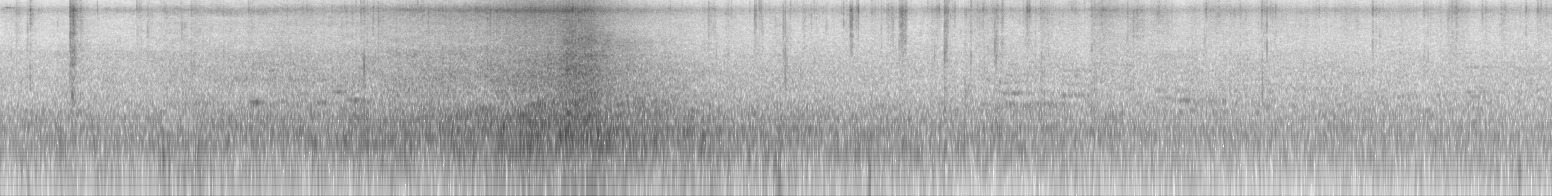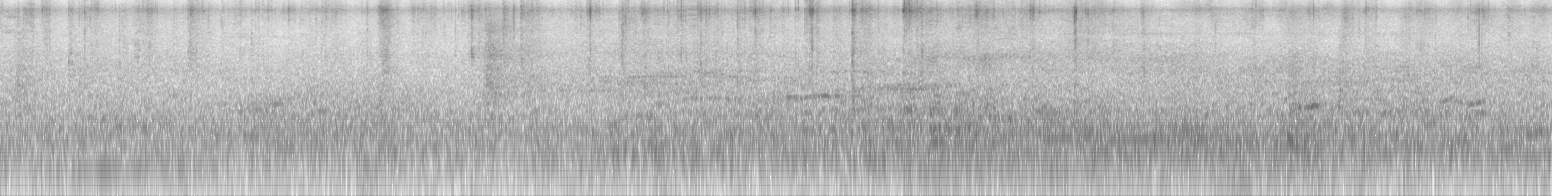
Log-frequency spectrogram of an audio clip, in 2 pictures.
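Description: Street ambience picked up by a handheld phone while walking, with scattered clicks of handling and footsteps and a faint steady high whine. A rushing noise swells over a few seconds to the loudest point about six seconds in, then falls away quickly.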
